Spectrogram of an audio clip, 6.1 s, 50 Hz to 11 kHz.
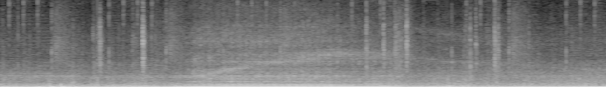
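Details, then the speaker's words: Nissan 300ZX turbo convertible (~200 hp) on a test drive with no exhaust fitted: a deep booming roar swells hard as revs climb under load, and the turbo is heard winding down. Very loud and raw because there is no exhaust. "God, I love the best part about not having an exhaust is that turbo winds down."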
